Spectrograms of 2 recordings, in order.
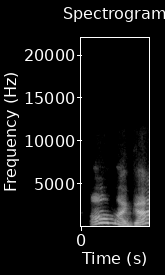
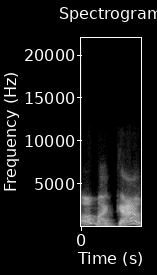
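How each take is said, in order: First: It sounds curious and intrigued. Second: It sounds critical and disapproving. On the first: The speaker finds the other person's words fascinating. The speaker calls it right. "we turn that curiosity into criticism. So instead of going" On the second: The speaker judges the other person's words harshly. The speaker calls it wrong. "We go, ... See what I just did there?"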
